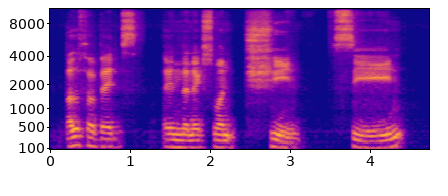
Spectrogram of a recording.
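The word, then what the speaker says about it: ش: The next one seen as we did in the alphabets, and the next one sheen. Seen sheen.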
